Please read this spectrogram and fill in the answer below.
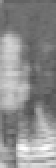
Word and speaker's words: Fesneau: Il y a quelque chose qui me ferait plaisir, c'est que vous disiez Fesneau, parce qu'on ne prononce pas les S en centre Val-de-Loire.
